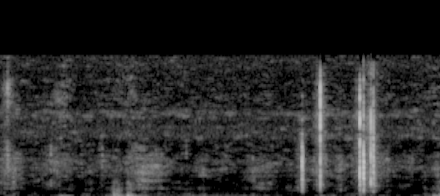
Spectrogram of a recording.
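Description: Faint room handling noises: a low muffled bump about a second in, then a few sharp clicks near the end.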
